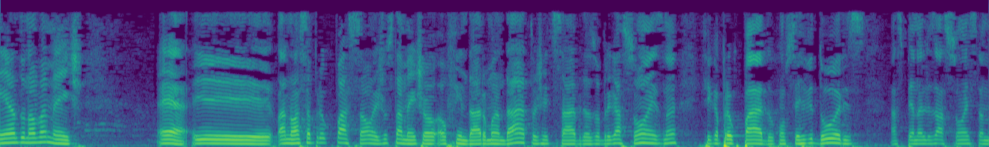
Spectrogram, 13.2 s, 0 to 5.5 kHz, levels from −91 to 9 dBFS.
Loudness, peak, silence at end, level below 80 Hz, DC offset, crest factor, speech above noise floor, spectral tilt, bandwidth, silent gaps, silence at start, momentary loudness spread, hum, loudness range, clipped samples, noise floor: -17 LUFS; 0 dBFS; 0 s; -26 dBFS; under 0.1%; 16 dB; 33 dB; -9.5 dB/octave; 5.2 kHz; none; 0 s; 10 LU; none; 3 LU; under 0.1%; -49 dBFS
